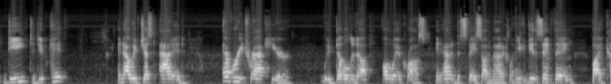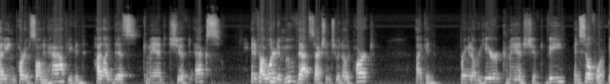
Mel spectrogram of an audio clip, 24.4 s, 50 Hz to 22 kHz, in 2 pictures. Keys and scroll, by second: 1.0 shift+super+d, 11.1 super+z, 16.4 shift+super+x, 23.5 shift+super+v.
